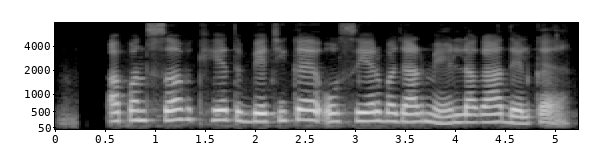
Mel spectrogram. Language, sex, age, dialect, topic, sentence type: Maithili, female, 25-30, Bajjika, banking, statement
